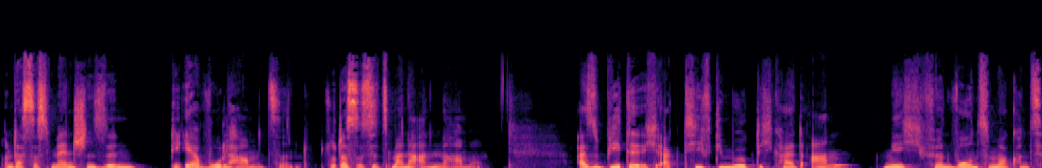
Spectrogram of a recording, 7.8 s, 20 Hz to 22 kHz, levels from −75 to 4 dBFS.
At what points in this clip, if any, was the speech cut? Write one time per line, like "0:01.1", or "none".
none

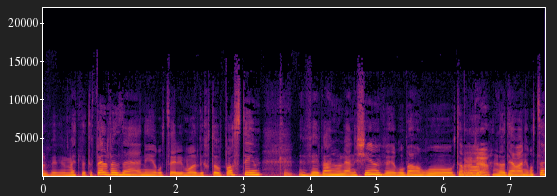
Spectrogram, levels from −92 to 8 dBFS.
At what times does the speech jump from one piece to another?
0:06.3

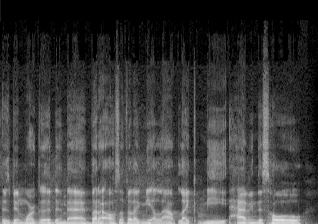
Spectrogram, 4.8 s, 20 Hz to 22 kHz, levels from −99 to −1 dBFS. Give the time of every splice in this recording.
none

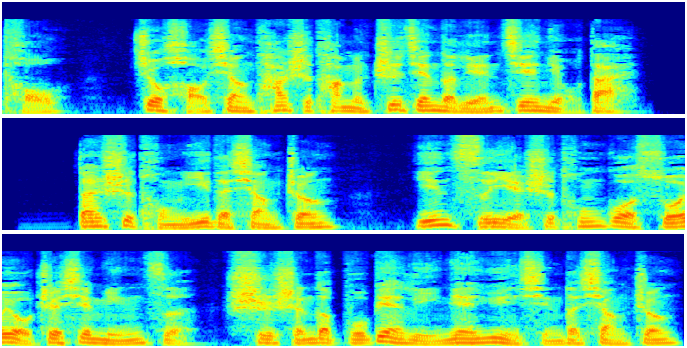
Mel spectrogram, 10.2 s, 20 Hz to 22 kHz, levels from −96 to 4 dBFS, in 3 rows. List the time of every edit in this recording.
0:03.9

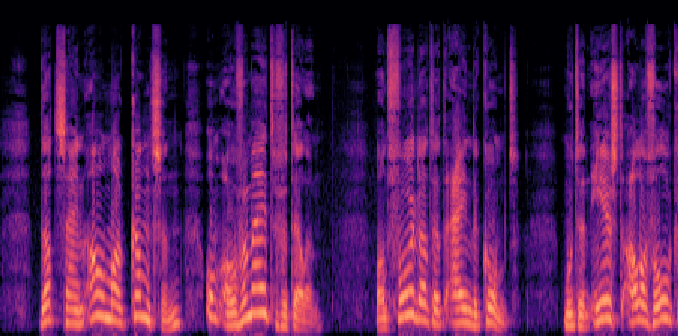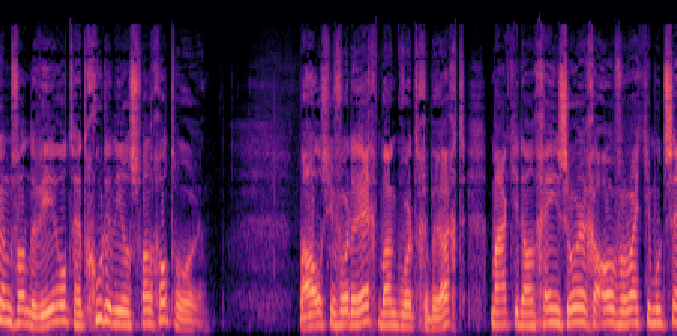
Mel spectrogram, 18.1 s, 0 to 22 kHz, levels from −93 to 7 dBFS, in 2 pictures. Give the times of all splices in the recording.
none

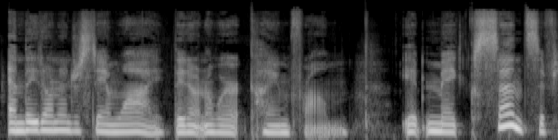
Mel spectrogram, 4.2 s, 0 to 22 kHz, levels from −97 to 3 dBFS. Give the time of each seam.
none

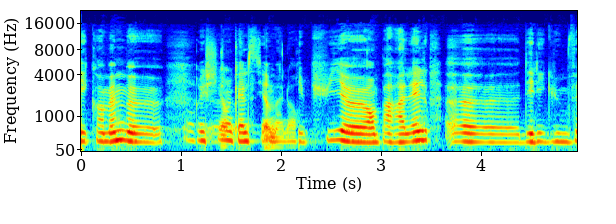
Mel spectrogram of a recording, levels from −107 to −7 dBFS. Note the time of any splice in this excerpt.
0:02.2
0:03.5

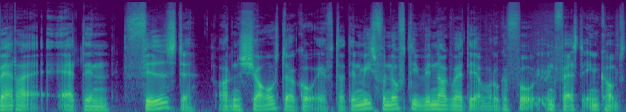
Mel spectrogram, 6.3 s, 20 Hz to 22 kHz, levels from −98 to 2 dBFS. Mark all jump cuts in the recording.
0:01.2

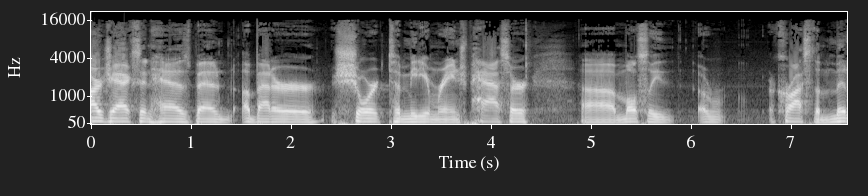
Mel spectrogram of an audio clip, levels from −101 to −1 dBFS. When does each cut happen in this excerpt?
none

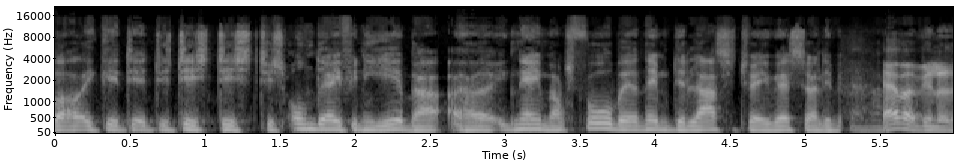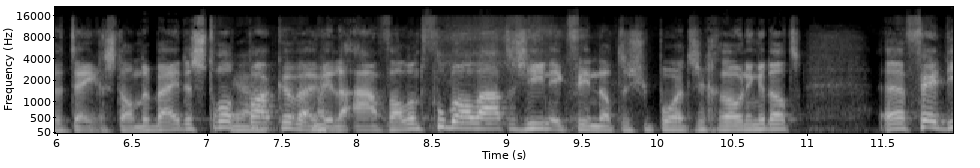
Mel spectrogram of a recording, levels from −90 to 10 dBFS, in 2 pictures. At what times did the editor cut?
0:01.3
0:05.2

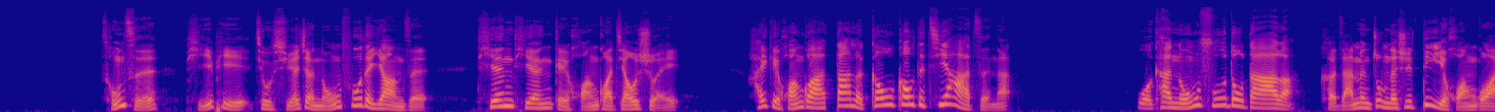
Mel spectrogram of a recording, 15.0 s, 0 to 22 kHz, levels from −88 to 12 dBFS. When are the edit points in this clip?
0:11.2
0:13.1

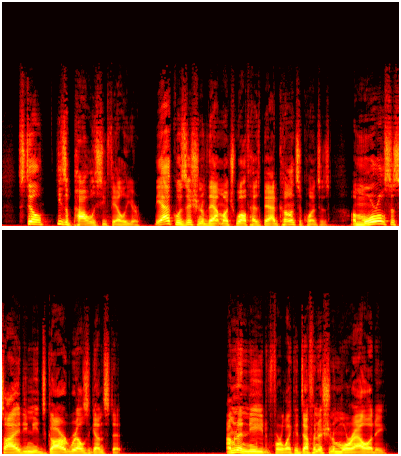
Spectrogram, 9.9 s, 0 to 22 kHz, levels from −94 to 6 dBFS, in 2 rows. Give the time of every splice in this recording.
none

